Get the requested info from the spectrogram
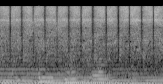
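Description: An amboyna burl wood blank rubbed briskly back and forth by hand on sandpaper laid flat, its end being sanded: a rapid, even rasping scrape of wood on abrasive paper, several strokes a second.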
